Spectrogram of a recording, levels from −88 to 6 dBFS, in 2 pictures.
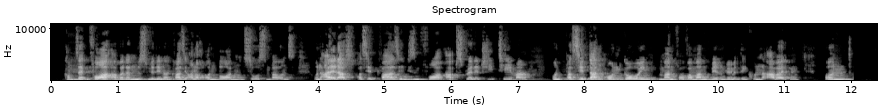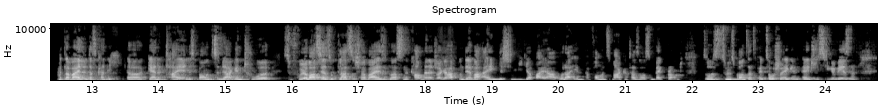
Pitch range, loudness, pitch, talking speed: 115-145 Hz, -22 LUFS, 130 Hz, 210 wpm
